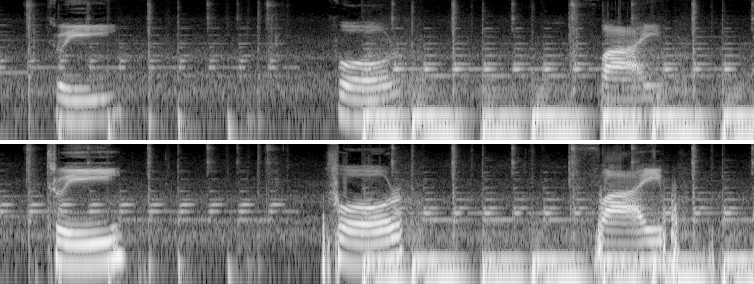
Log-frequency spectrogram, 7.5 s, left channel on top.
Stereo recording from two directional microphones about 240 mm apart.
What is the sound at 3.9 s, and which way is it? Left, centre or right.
Music, centre.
